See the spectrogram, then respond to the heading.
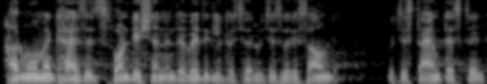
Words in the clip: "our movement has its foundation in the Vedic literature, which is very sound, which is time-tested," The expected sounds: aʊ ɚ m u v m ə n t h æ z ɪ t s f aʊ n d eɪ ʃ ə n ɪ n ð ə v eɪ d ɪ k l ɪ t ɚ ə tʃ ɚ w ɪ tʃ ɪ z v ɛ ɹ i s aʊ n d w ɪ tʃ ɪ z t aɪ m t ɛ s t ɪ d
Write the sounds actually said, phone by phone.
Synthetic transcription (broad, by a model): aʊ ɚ m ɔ m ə n t h æ z ɪ t s f aʊ n d eɪ ʃ ə n ɪ n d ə v eɪ d ɪ k l ɪ t ɚ ə tʃ ɚ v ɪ tʃ ɪ z v ɛ ɹ i s aʊ n d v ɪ tʃ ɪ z t aɪ m t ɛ s t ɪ d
